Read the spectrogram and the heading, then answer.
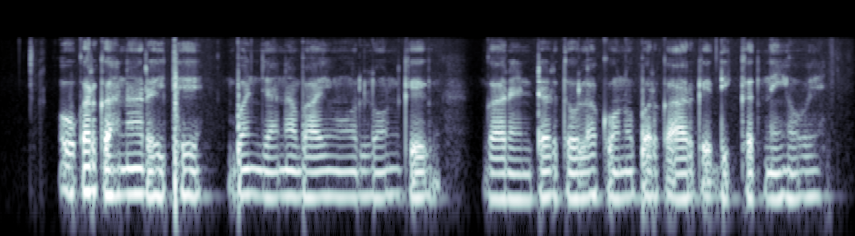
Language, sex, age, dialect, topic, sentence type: Chhattisgarhi, male, 18-24, Eastern, banking, statement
